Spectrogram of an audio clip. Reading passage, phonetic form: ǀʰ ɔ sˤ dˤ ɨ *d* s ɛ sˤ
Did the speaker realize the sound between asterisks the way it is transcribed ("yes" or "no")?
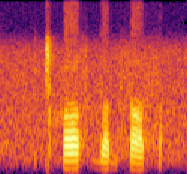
yes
